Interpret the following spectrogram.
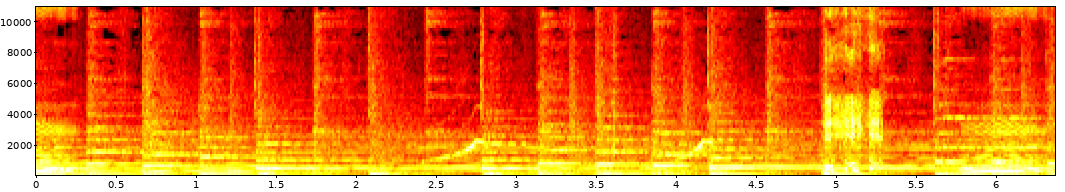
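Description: Cartoon background music with a rhythmic bass line, and a bright tinkling ornament sound effect near the start and again at the end. In the middle are two short rising whistle-like slides.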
